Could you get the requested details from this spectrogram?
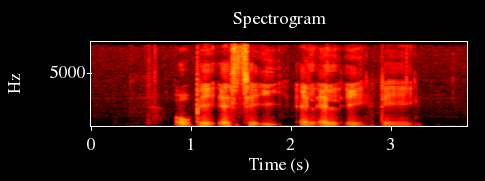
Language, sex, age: Danish, male, 30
